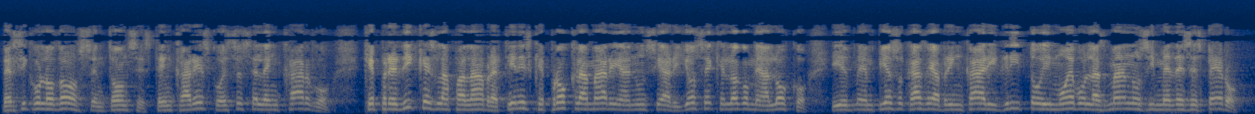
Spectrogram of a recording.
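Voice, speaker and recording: A Mexican man preaching a sermon, switching between quiet scripture reading and excited, folksy storytelling. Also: moderate pace, few pauses, lo-fi sound. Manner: animated, shifts from low quiet scripture reading to excited shouting; conversational, folksy storytelling with fillers like "este".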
